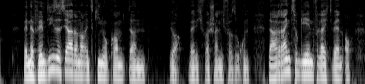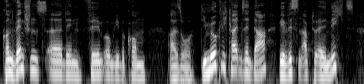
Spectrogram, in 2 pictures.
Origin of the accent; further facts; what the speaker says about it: Germany; dann ist man natürlich privilegiert, sag ich mal, jetzt von uns als Deutscher aus gesehen.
